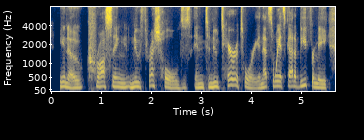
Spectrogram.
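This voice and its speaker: A fairly high-pitched, somewhat breathy man at a moderate pace with lively intonation, on a very clean recording with a silent background and a dry, close sound with no echo. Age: 50s. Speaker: bodybuilding podcast host. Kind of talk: casual monologue. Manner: casual, profane.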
